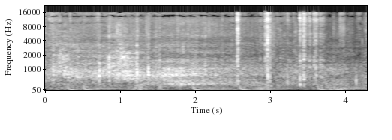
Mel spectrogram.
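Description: A skateboard rolling, its wheels rumbling along the ground, with several sharp clacks of the board striking the ground in the second half.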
